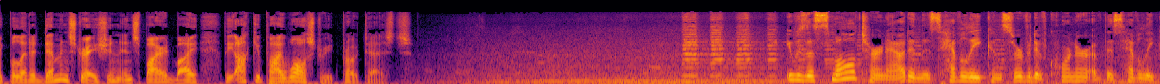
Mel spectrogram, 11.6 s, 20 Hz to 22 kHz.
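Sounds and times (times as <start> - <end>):
speech: 0.0 - 4.2, 7.9 - 11.5
low rumble of passing traffic: 4.2 - 11.5
car horns honking in support of a demonstration: 6.2 - 10.4.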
